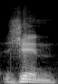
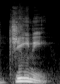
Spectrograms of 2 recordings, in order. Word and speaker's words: jinn: dragons too but uh jin is how you say it or you can also angelicize the word into one we all know a lot more which is genie yep uh so knowing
